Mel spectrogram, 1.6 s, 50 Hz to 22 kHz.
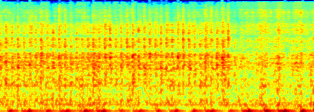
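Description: Rare 1980s Suzuki GS 450A automatic motorcycle idling close by, a steady low engine burble with an even pulsing rhythm, loud and continuous with no voices.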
